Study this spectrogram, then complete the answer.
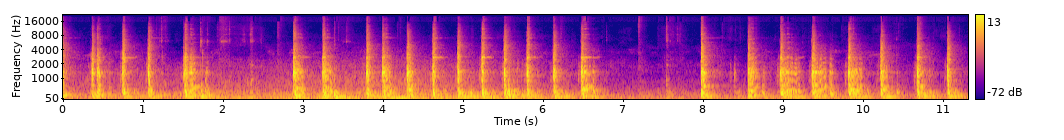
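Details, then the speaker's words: LTE09 washing machine during agitation, heard from underneath at the drive mechanism: sharp regular ringing knocks about twice a second, louder with water; likely the ratchet bearing, mechanism needs maintenance; knocking during agitation. "Então o barulho está aqui na parte de dentro, provavelmente no rolamento catraca."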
